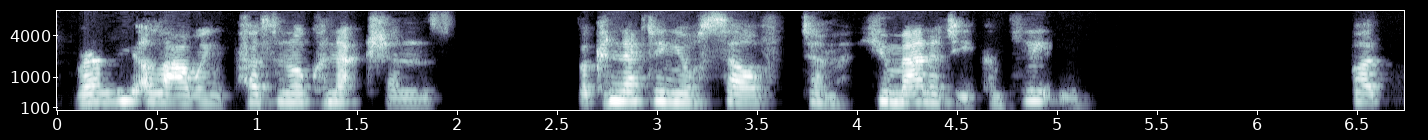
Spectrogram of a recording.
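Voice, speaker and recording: An actress as a solemn, loving and resolute sister in a Western radio drama. Her phrasing is formal and measured, mid-pitched, on a dull home microphone. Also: lightly acted. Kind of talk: online radio play acting.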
